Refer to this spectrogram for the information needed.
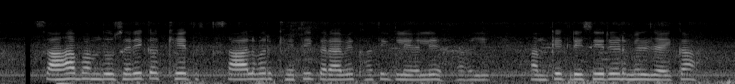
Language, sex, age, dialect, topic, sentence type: Bhojpuri, female, <18, Western, banking, question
